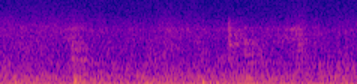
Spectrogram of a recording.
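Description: Quiet room tone with a steady low hum and a few faint, irregular ticks.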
